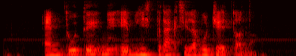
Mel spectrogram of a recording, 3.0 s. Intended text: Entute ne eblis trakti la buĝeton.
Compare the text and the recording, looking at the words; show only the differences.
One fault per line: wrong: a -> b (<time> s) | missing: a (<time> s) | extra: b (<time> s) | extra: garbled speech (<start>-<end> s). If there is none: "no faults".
no faults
